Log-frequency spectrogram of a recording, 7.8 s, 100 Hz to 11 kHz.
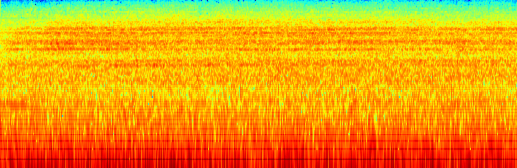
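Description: A train of H100 railcars rolling slowly past: a steady low rumble with a thin high squeal laid over it.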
